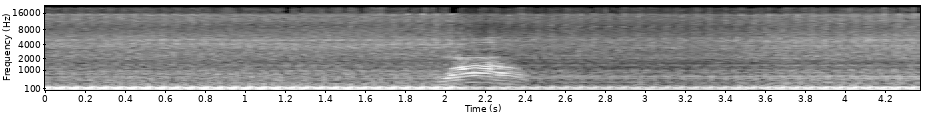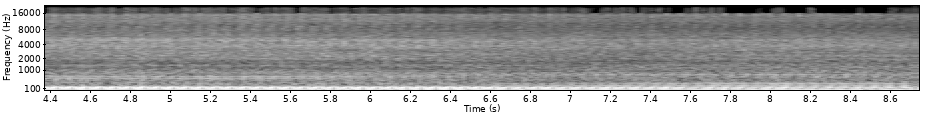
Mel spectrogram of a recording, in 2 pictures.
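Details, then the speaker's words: Subaru WRX with JDM replacement engine (fourth engine), first start after oil and fuel priming and coolant fill: smooth, even idle with no knock or tick; engine sounds healthy. "and we will start it for the first time after four motors let's see if this one is the last one oh yeah [Music] oh yeah that sounds nice"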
